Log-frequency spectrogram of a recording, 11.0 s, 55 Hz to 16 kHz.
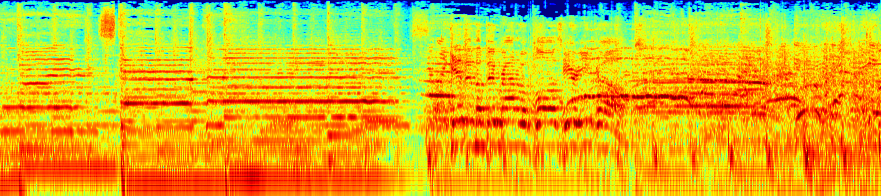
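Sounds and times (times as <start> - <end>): loud music: 0.0 - 11.0
crowd cheering: 5.2 - 11.0.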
